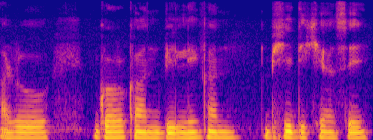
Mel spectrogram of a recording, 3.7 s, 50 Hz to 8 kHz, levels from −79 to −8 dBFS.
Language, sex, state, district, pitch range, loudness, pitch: Nagamese, male, Nagaland, Kohima, 110-115 Hz, -18 LUFS, 115 Hz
